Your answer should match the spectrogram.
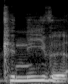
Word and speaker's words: Knievel: Aber ich weiß, er wird Knievel ausgesprochen. Knievel, ja.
